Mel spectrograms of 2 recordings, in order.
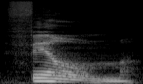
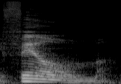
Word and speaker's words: film: british say autumn finally film you do pronounce the film slight l very slightly film film very good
